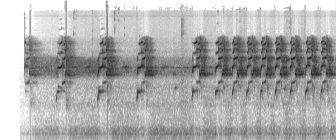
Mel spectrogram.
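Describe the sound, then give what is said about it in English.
A gray-headed chachalaca calls loudly in a Panama rainforest, its harsh, raucous notes repeating and quickening from spaced bursts into a rapid, insistent chorus. “That is the sound of the gray-headed chakalaka, just one of many sounds you'd hear if you visited a rainforest in Panama,”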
